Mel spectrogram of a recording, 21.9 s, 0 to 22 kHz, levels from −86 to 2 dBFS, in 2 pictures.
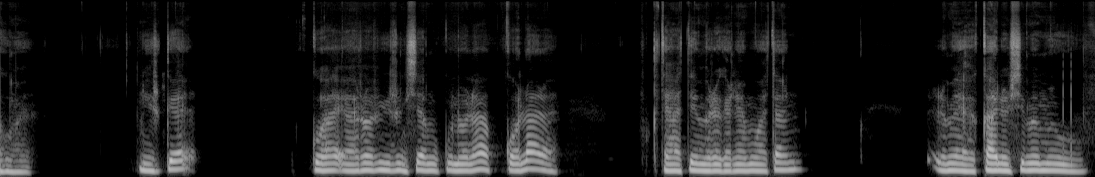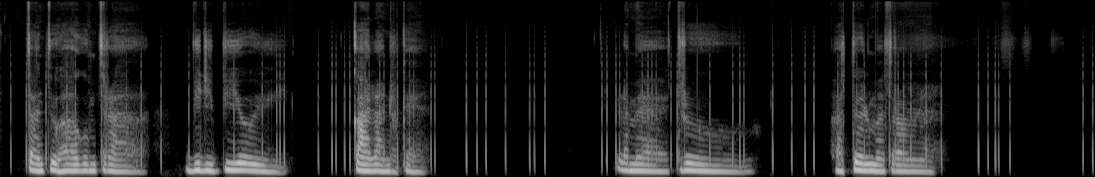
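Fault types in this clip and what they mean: Train of clicks: likely interference or a faulty connection injecting pulses, giving 6.85 irregular clicks per second over the speech from 10.63 s to 21.89 s.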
